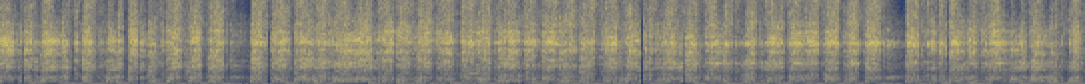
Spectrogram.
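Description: Live Punjabi folk instrumental ensemble playing loudly, driven by a dhol's fast, steady beat under a dense, jangling mass of higher instruments.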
